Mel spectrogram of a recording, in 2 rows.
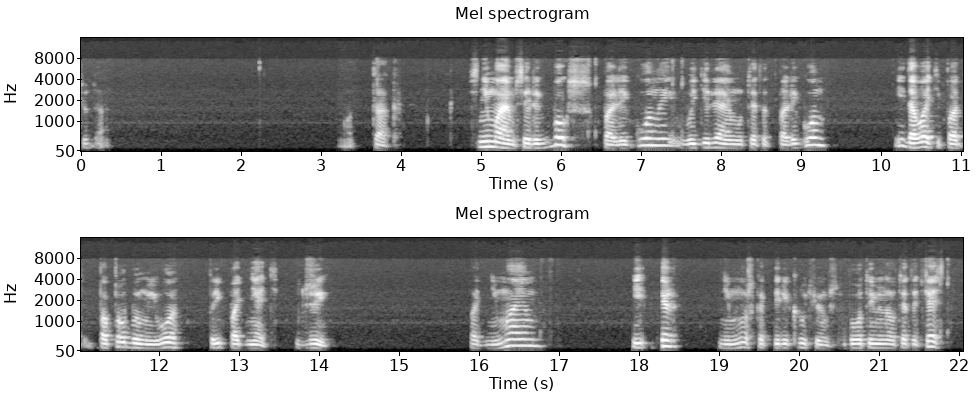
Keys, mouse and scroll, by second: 5.8 click, 6.5 click, 9.2 click, 9.2 middle click, 11.6 middle click, 14.2 g, 18.1 r.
